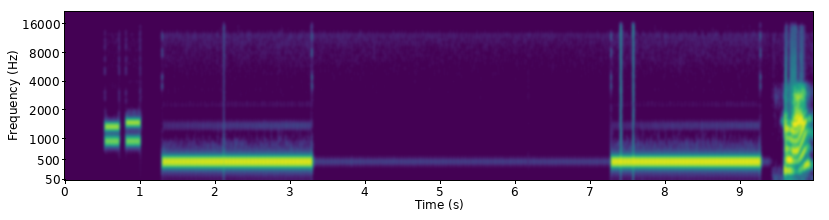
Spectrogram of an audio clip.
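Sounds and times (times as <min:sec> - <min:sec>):
phone ringback tone: 0:01.3 - 0:03.3, 0:07.3 - 0:09.3.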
